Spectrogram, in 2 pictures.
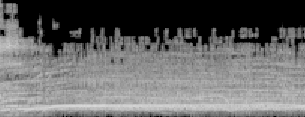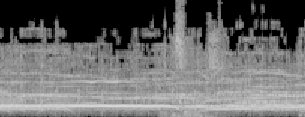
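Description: Concert audience cheering and screaming after a song ends, many high voices whooping and shrieking over one another in a steady, loud roar of applause.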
